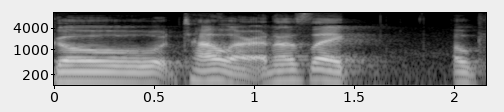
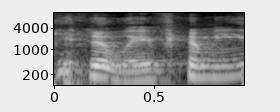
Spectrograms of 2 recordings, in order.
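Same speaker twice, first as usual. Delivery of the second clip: put-on yelling, called out high and light; 6 semitones higher than usual. Retelling how they kept yelling the line all night: imitating their yelling. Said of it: "So we just kept yelling".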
